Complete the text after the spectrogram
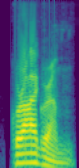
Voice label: "grogram", American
